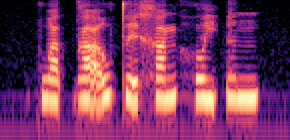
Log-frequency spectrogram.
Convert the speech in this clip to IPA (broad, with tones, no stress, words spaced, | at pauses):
kwa˨˩t̚ɣa̰ː˧˥wt̪e˧˩ xa˨˦ŋ ho˧jʔɨ˧ŋ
